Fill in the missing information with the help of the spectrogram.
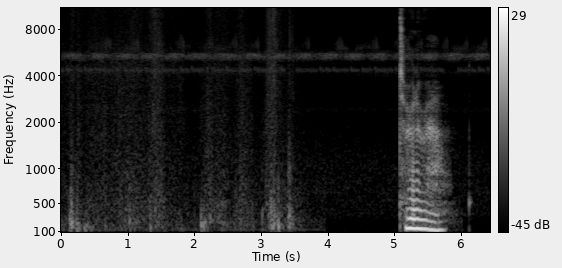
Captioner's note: rustling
